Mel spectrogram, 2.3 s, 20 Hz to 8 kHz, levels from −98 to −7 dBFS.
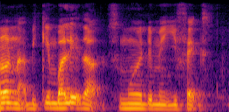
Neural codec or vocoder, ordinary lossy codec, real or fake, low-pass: none; Opus, 64 kbps; real; 7.2 kHz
